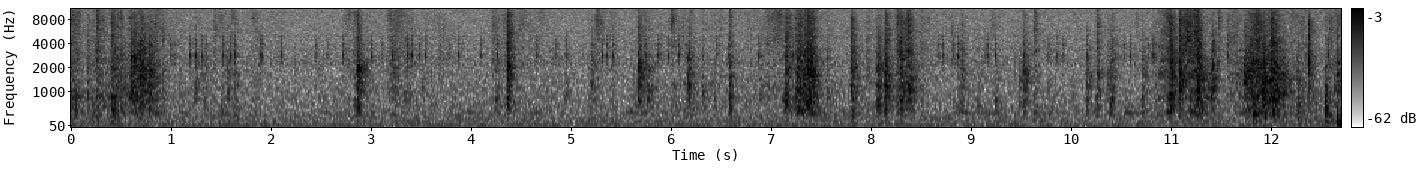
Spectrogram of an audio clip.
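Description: Geiger counter with a Soviet-era STS Geiger–Müller tube clicking at irregular, random intervals as it counts radiation from a radioactive vintage watch held behind a piece of lead sheeting.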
